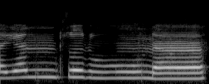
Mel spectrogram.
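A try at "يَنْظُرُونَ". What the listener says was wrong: यंजुरूना। जरू नहीं है, जुरूना। जरू नहीं, यंजुरू। जरू क्यों, जौ के ऊपर पेश है ना, यंजू।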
